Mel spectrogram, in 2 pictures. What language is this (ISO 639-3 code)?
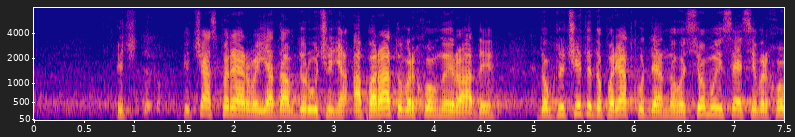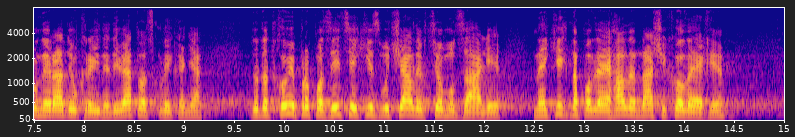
ukr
